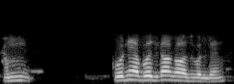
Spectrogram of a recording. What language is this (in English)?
Urdu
